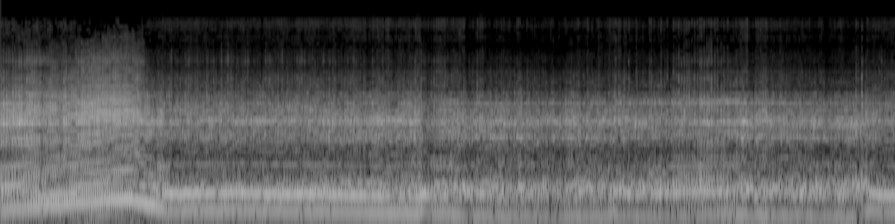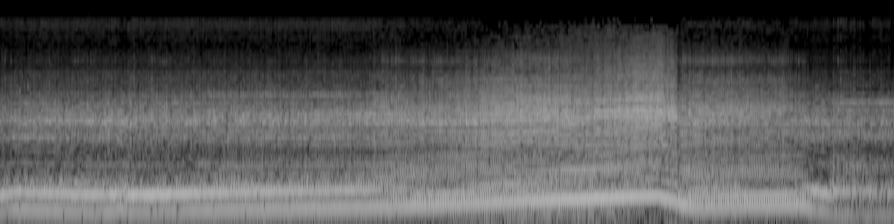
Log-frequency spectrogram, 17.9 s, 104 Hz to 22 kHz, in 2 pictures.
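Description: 1981 Honda XL500 café racer's single-cylinder four-stroke engine running at speed on a track, heard from a camera mounted on the bike. The engine pitch holds fairly steady, dropping as the revs fall about a second and a half in and again near the end.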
